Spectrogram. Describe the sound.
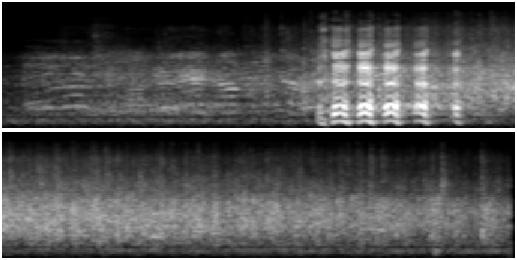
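Audience applause and clapping: a voice is heard first, then a short run of several loud, rhythmic claps breaks out and swells into sustained, even applause from the crowd.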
